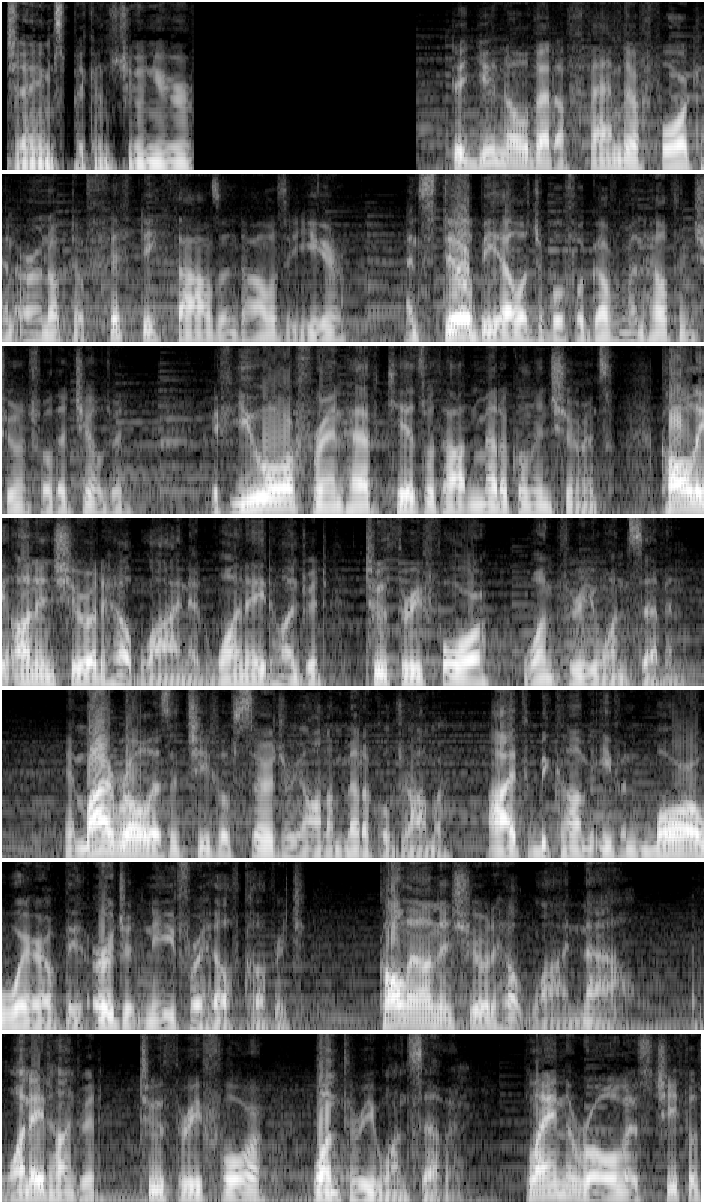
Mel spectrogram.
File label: commercial; Innovative LA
